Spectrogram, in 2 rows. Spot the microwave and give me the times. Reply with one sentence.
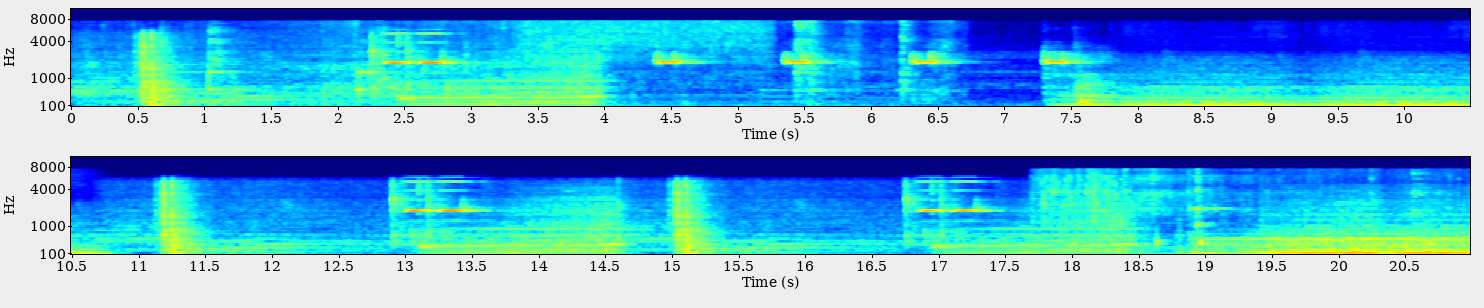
You can hear the microwave from 0.0 to 20.9 s.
